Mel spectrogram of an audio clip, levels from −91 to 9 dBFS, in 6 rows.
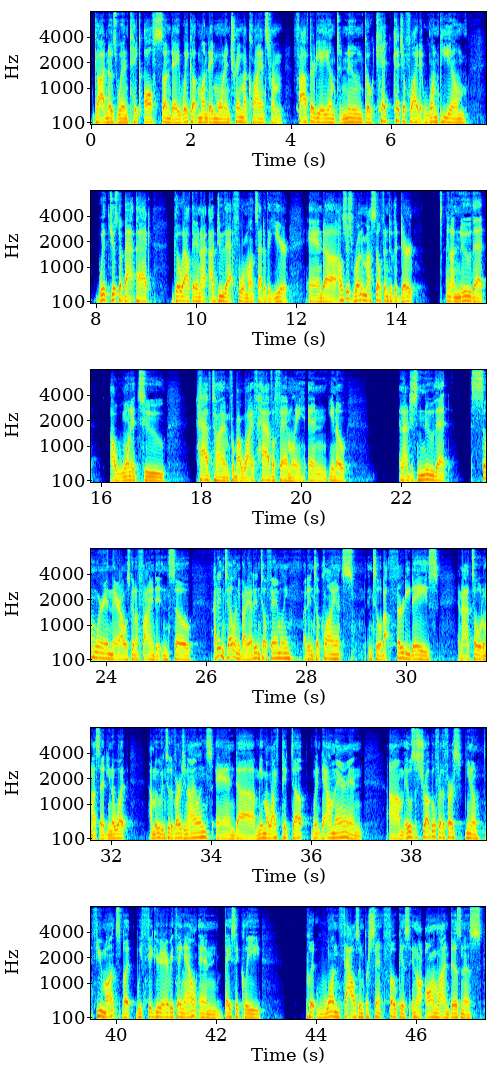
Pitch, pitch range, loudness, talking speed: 110 Hz, 100-120 Hz, -19 LUFS, 195 wpm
